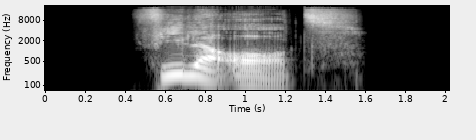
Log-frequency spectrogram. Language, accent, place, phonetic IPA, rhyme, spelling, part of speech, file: German, Germany, Berlin, [ˈfiːlɐˈʔɔʁt͡s], -ɔʁt͡s, vielerorts, adverb, De-vielerorts.ogg
- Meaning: in many places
